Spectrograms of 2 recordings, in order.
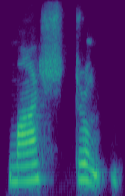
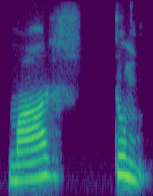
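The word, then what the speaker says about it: मार्ष्टुम्: Marjitum, Mashtrum. Say that again. Last one. Oh God. Marshtum. Marshtum. Yeah. There is no second ra. You are pronouncing the second ra, which is not there.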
